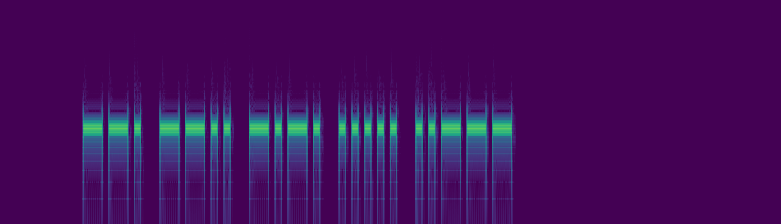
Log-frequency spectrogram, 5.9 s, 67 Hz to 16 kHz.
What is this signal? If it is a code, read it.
Morse code, heard as a keyed tone, about 25 wpm, 700 Hz. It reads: GZC52
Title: Code Groups - 5 Letter:Numbers - 25wpm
